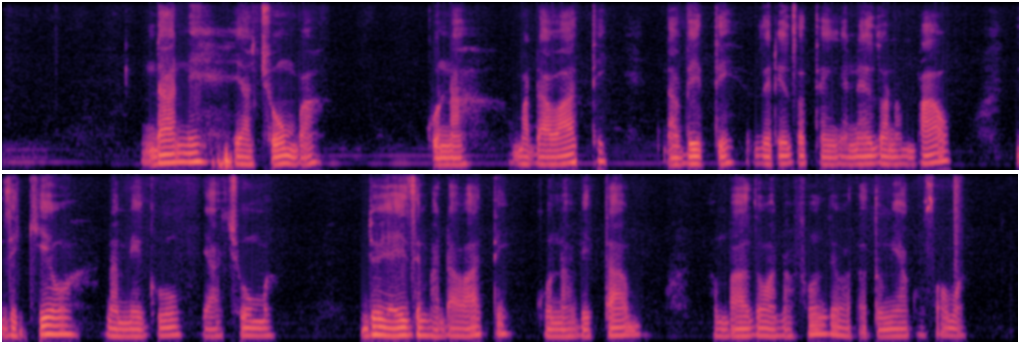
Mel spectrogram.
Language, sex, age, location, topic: Swahili, male, 25-35, Kisii, education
